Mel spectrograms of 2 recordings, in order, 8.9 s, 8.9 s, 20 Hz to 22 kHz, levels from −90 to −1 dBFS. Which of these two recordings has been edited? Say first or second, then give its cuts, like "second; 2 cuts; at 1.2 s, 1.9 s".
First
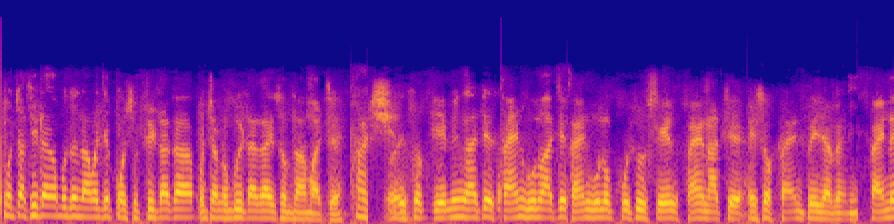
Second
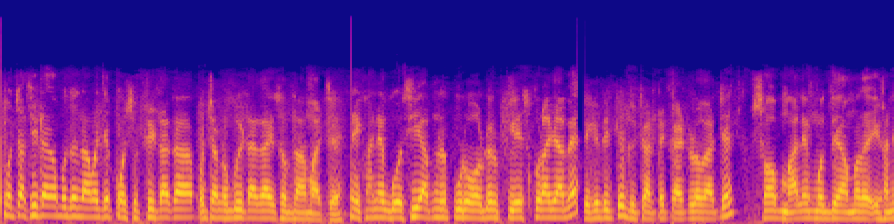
second; 3 cuts; at 3.5 s, 5.8 s, 7.5 s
